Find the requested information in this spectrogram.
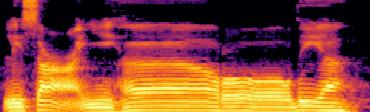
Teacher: dia tidak lagi dibaca tak marbutoh, tetapi dia berubah menjadi suara ha ya. Lisa'iha radiyah, berhenti kalau dia ada di akhir kalimat. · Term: tamarbutoh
